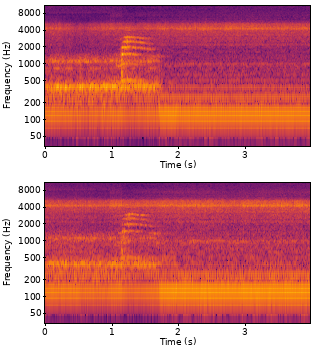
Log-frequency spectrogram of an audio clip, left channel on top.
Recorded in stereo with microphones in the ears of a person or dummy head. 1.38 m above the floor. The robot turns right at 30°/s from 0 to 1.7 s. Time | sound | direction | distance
1.1 | a cat meowing | 60° left (ahead or behind) | 2.5 m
